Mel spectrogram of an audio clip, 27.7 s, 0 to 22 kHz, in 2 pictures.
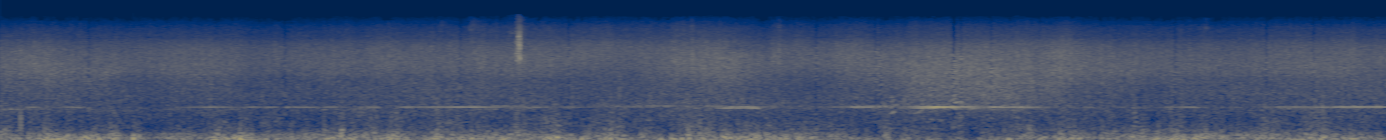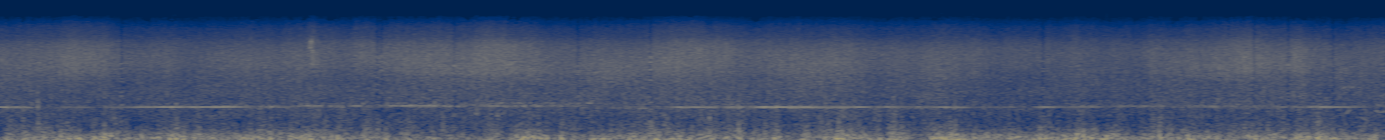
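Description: Wind buffeting the microphone of a camera mounted on an F18 catamaran sailing fast under spinnaker. A thin, steady high whistling tone comes and goes throughout.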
